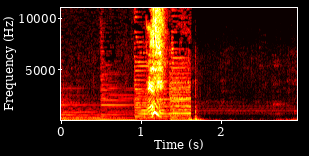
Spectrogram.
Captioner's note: grunts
